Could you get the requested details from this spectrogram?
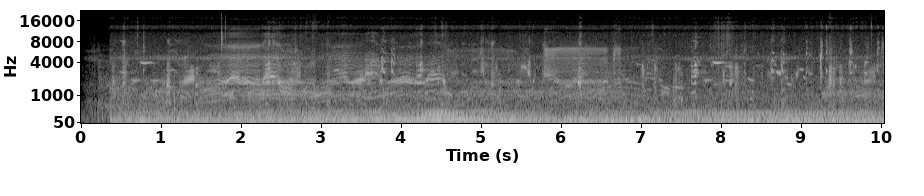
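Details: A large flock of at least 60 Tricolored Blackbirds along a road at San Jacinto Wildlife Area, Southern California, gives overlapping nasal, wavering calls likened to fighting cats' meows, under a man talking and a steady engine rumble.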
